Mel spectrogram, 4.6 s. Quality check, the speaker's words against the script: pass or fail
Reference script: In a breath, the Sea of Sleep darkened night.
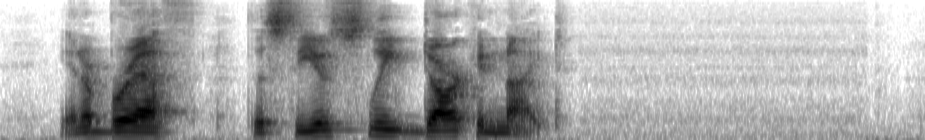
pass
